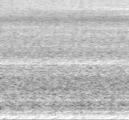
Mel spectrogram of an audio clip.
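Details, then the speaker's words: Car exhaust at idle after a rusted, holed muffler was patched with washing-machine sheet metal and the muffler was hung with wire. Deep, even idle rumble with no puffing, ticking or hissing; exhaust sealed and normal. "Pelo vídeo parece que tá dando barulho, mas pessoalmente não tá dando barulho nenhum."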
